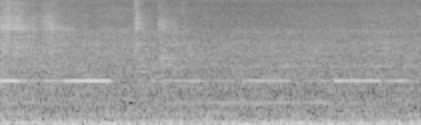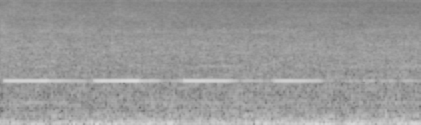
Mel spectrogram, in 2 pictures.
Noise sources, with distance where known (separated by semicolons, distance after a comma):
large-sounding engine, near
